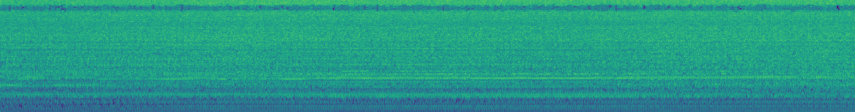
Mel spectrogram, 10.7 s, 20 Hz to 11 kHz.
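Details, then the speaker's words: 2012 Toyota Camry 2AR-FE 2.5 L idles smoothly with no rattle after the spring inside the VVT-i intake cam gear was replaced; before the fix it made a loud rattle on cold start. "So, the car is running right now. So, you didn't hear that rattle."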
